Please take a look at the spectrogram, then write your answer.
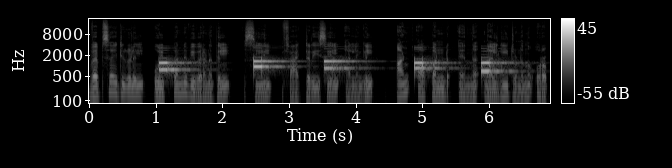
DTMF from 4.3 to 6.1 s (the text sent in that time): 7 1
